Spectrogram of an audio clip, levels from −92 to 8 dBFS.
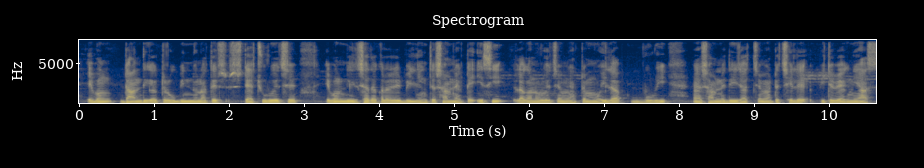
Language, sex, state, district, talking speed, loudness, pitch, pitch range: Bengali, male, West Bengal, Malda, 195 wpm, -15 LUFS, 130 Hz, 125-135 Hz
